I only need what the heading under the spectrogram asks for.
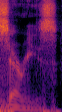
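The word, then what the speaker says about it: Ceres: uh campaign which is uh i think it's series c-e-r-e-s um series series depending on you yeah i'm from brooklyn so i don't pronounce anything right but uh yeah cool stuff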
